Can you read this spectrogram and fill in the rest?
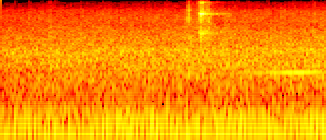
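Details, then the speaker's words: Oiled and cleaned metal-blade box fan, formerly stuck, started on low then medium after the furnace shut off: steady low hum, no ticking, scraping or wobble; running smoothly. "So I'll just start it up on low, and then for my fan gurus that like to hear them start up, I'll start it on low."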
